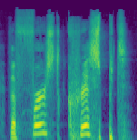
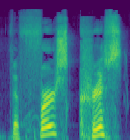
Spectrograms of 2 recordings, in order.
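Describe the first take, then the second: First: "crisped" with a clear P and final T; "crisped" slowly, every consonant spoken; careful crisped. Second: "crisp" said without the final -ed; "The first crisp" with no T at the end; mispronounced crisp. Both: Shown as a demonstration.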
